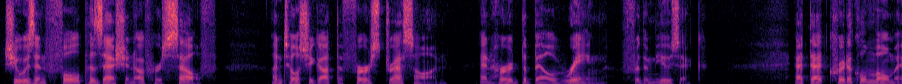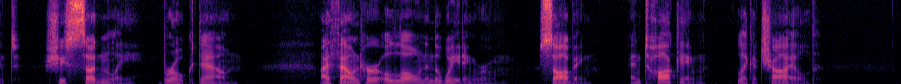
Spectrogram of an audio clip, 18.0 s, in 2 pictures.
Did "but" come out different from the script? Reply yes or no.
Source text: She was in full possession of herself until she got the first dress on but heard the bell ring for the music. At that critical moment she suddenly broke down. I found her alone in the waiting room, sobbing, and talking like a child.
yes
